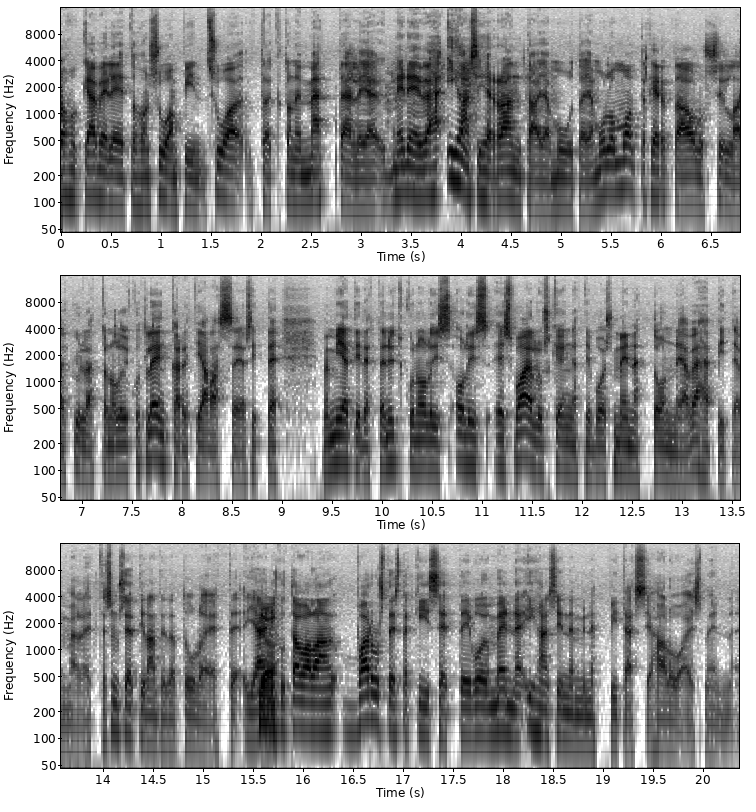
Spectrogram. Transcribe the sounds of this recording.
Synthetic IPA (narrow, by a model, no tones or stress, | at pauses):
ohokæʋeleːt̪ohonsuɔmpiːnsuɔt̪ɑikːɑ̥t̪onːemmæt̪ːæːlːejɑmeneːʋæhæʔʔihɑnsiːherrɑnt̪ɑːjjɑmuːt̪ɑjɑmulːommont̪ɑkert̪ɑːolːussilːɑikylːæet̪ːonolːujokːut̪leŋkːɑrit̪jɑlɑsːɑjɑsit̪ːemæmiɛt̪inet̪ːænyt̪kunolisoliseisʋɑilːuskeŋːæt̪niʋoismenːæt̪t̪onːejɑʋæhæpit̪emːæ̰lːḛḛt̪ːæsemːˑosiɑt̪ilɑnt̪eit̪ɑt̪ulḛːḛt̪ːæjæːniːŋkut̪ɑʋɑlˑɑːnʋɑrust̪eist̪ɑkiːseet̪ːeiʋoimmenːæʔihɑnsinːeminːeppit̪æsjɑ̰hɑluɑ̰ismḛnːæ̰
